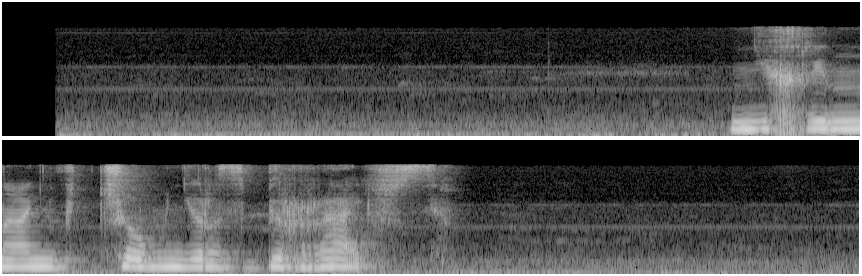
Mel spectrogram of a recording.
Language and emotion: Russian, angry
